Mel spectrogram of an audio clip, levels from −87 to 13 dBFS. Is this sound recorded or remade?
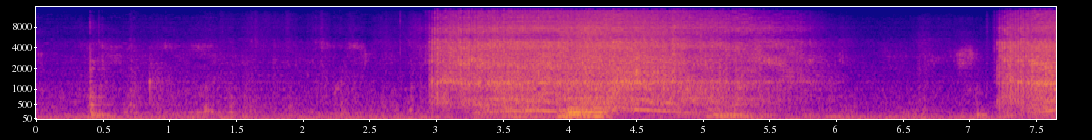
remade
